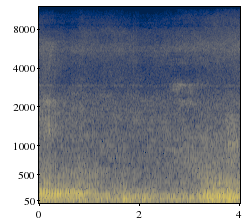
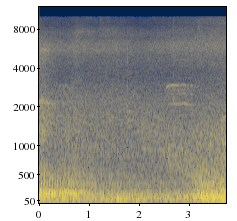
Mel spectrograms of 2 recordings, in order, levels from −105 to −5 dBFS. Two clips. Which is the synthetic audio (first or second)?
first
